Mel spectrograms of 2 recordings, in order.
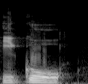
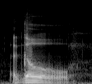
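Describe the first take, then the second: First: The first vowel is fully sounded. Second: The first vowel is weak and barely sounded. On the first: The speaker calls it wrong. "which most people will say a goal" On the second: The speaker calls it right. "The correct pronunciation is what?"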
